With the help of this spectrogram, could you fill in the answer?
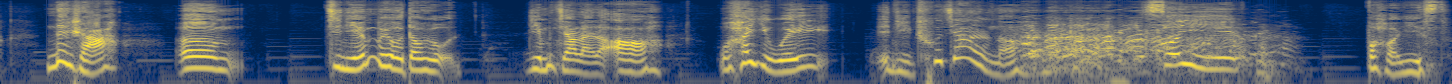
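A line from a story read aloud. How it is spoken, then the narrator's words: Awkward laugh. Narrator (Chinese): 李叔叔当时尴尬的笑了一笑，说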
